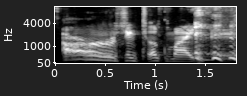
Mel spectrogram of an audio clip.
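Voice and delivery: mock pirate growl, slow; a hammed-up pirate snarl; lightly put-on pirate voice; gruff pirate. Pirate voice retold in play.

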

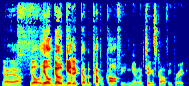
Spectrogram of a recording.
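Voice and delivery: ordinary talk, nothing marked

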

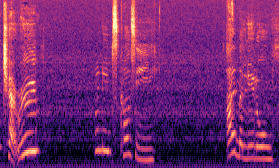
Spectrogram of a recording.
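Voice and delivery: very high, soft cooing pet talk; cute anime streamer. Real, not acted. Cooing to cat, voicing it.

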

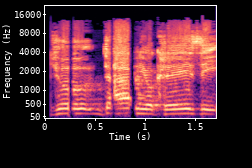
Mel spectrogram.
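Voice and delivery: put-on jokey Austrian accent. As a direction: toss it off in a loose Austrian accent. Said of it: "this is in an Austrian accent".

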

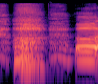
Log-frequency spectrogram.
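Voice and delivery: loud, high startled gasps; imitated waking gasp. Half-orc waking mid-fall into lava, startled gasping. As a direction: gasp as if jolted awake. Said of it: "wakes up and is like".

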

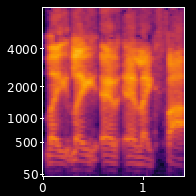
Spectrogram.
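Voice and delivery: usual speaking voice

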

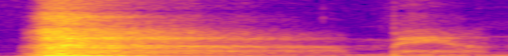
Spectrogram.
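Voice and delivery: sigh, then a soft rush of words, choked up; real choked-up emotion. Real, not acted. Dad telling his listeners he loves them, suddenly emotional. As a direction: caught off guard by feeling, softly getting it out. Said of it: "I get emotional when I say that".

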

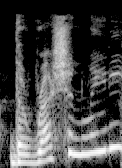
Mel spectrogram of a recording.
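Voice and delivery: high, disbelieving question; retold high-pitched doubt; incredulous. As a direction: squeak it out in mock disbelief. Retold disbelief at getting part.

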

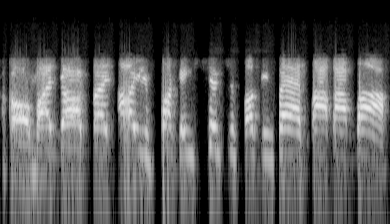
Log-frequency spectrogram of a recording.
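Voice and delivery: playing the guy who thinks his friend soiled himself; mock freaked-out yell.

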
